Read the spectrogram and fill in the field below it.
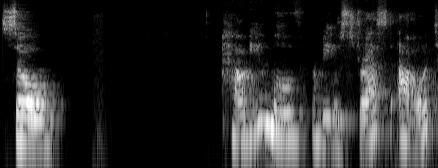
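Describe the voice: A woman with a medium-pitched voice is heard with audible room echo.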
